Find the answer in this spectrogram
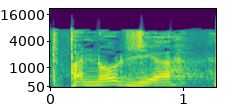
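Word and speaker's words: panorgia (πανουργία): In the original language, it's pronounced panorgia. That's how you'd say it.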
